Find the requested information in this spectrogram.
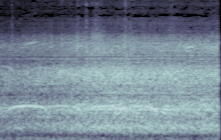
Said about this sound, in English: All the noise you're hearing tonight, none of it is artificial. This is the actual crowd noise. We are not enhancing it.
